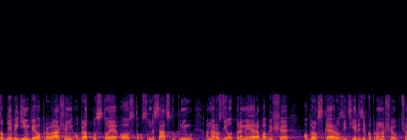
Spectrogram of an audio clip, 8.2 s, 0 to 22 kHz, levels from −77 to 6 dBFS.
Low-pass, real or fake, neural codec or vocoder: 7.2 kHz; real; none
